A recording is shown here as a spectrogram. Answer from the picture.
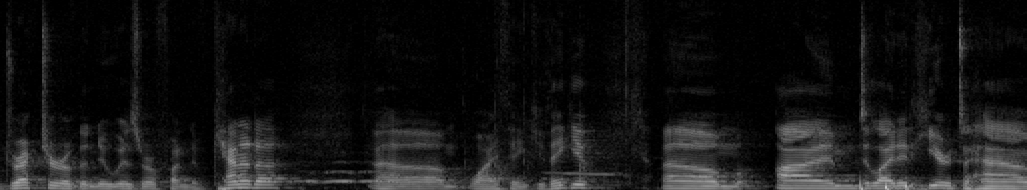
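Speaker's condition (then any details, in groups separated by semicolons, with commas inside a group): No condition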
